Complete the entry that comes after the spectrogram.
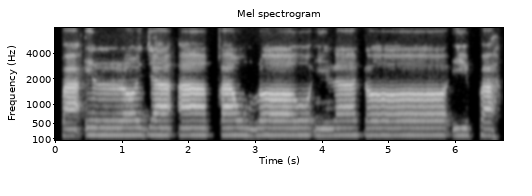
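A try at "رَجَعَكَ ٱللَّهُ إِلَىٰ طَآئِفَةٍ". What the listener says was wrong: Kemudian tadi A-nya agak sedikit apa panjang, jadi harusnya satu harokat, tapi jelas.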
